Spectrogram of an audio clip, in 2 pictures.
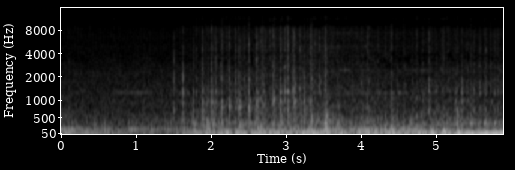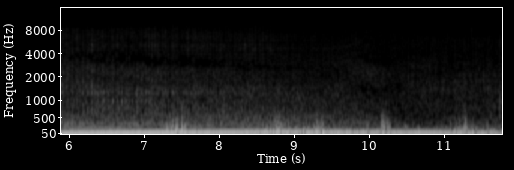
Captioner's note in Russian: Звук мотора; Звук рёва мотора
